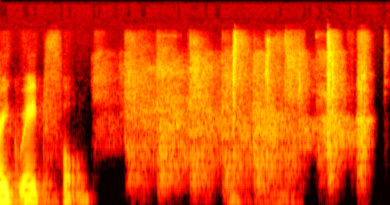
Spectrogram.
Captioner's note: applause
